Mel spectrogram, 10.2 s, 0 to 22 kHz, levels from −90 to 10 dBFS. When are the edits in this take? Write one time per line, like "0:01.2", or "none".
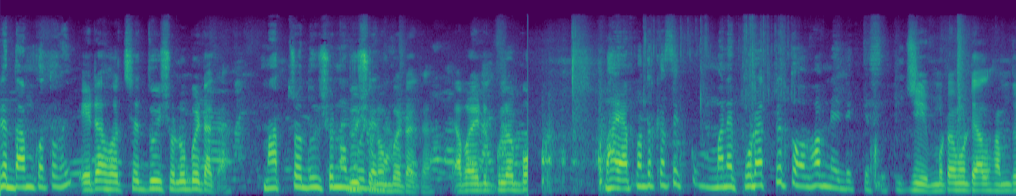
0:05.3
